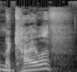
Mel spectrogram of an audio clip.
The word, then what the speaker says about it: Micallef: McAuliffe. – People. – That's Sean, how he pronounces his own name. Do you get... – And? – McAuliffe. Right. Okay. Sean have you Micallef.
